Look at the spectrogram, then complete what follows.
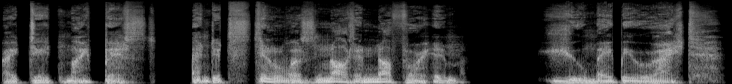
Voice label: Male Orc Victory; Thrall

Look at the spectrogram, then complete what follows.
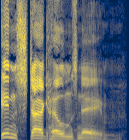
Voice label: Male Night Elf

